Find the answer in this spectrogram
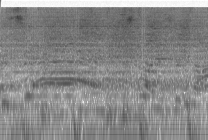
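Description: A live rock band playing loud through the hall's PA: electric bass, guitars and drums, with a male lead singer belting a line that rises and falls in pitch.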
